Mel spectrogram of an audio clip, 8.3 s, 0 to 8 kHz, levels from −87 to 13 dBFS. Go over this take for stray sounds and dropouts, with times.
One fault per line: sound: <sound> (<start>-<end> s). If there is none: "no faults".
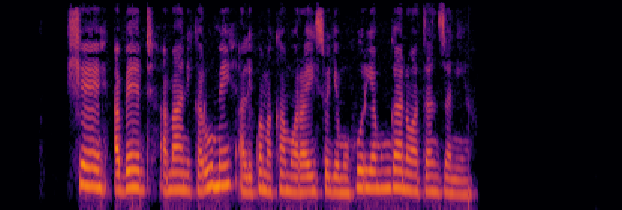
no faults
